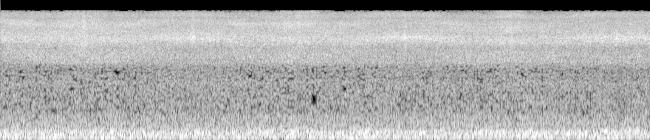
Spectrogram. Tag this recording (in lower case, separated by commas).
spray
